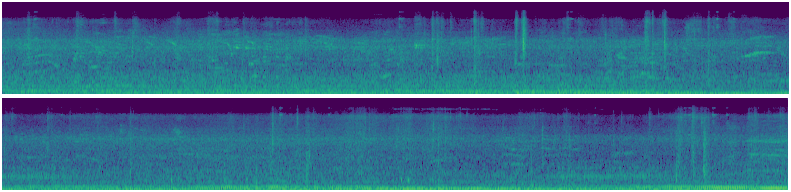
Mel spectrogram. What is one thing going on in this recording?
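Footsteps scuff slowly along a narrow concrete path.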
